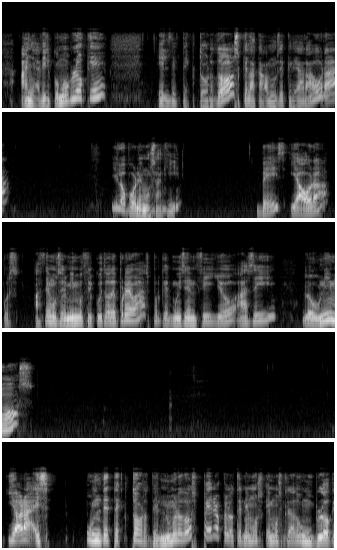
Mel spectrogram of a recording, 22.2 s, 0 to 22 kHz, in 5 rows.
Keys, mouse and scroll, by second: 0.2 click, 2.1 click, 4.4 click, 6.6 click, 7.8-9.0 drag, 9.5 click, 11.0 click, 12.3-13.4 drag, 14.3-15.4 drag, 16.2 click, 17.2 scroll up 1, 21.0 right click.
